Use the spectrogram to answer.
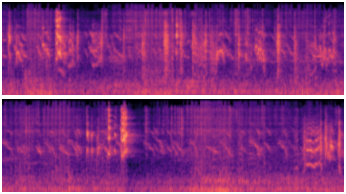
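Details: Breeding pair of pet budgerigars in a family group, giving scattered high chirps and short warbled notes in loose bursts, with a faint low hum beneath.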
